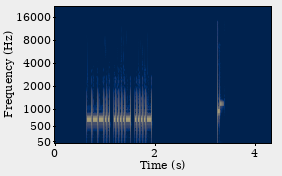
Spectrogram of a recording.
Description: Morse code, heard as a keyed tone, about 40 wpm, 700 Hz. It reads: 844
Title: Numbers - 3-Digit 40wpm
